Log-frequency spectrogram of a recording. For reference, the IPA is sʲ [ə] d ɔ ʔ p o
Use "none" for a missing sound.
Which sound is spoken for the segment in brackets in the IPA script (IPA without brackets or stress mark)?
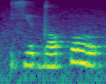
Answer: ə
